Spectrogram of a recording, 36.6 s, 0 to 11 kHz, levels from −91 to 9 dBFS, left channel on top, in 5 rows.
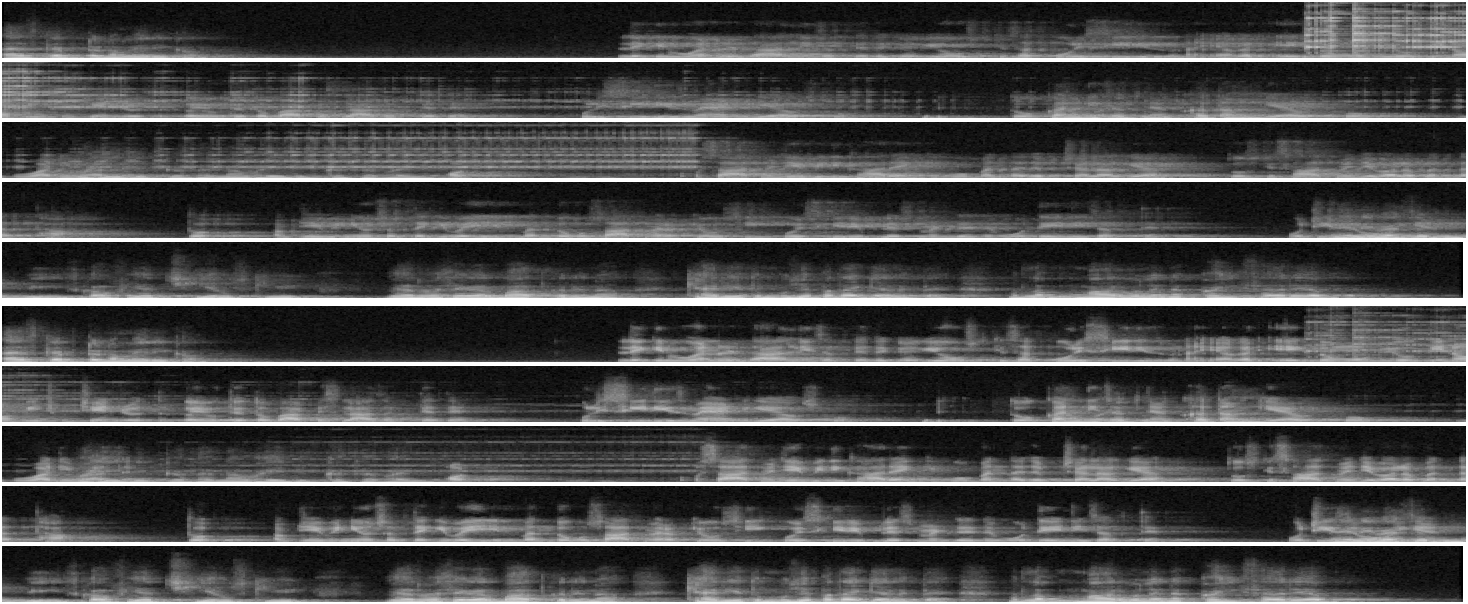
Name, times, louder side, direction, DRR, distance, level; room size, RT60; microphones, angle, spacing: voice 1, 0.0-1.0 12.6-13.6 15.0-16.8 28.6-30.8 31.2-36.0, right 2 dB, 30° right, 9 dB, 0.9 m, -19 dB
voice 2, 3.1-9.7 10.2-11.6 12.4-14.2 14.6-15.3 16.9-17.0 17.5-17.7 18.1-20.5 20.8-22.3 22.9-23.0 23.3-27.8 28.4-29.1, right 3 dB, 70° right, 7 dB, 2.8 m, -25 dB
Coin (dropping), 6.5-11.9 12.4-12.7 13.0-18.2, left 13 dB, 85° left, 0.8 m, -31 dB
28.5 x 20.5 x 6.2 m, 1.1 s
head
